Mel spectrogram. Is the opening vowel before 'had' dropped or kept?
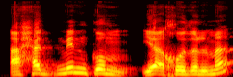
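kept. The first word begins with a glottal vowel. This is the standard Arabic form.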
